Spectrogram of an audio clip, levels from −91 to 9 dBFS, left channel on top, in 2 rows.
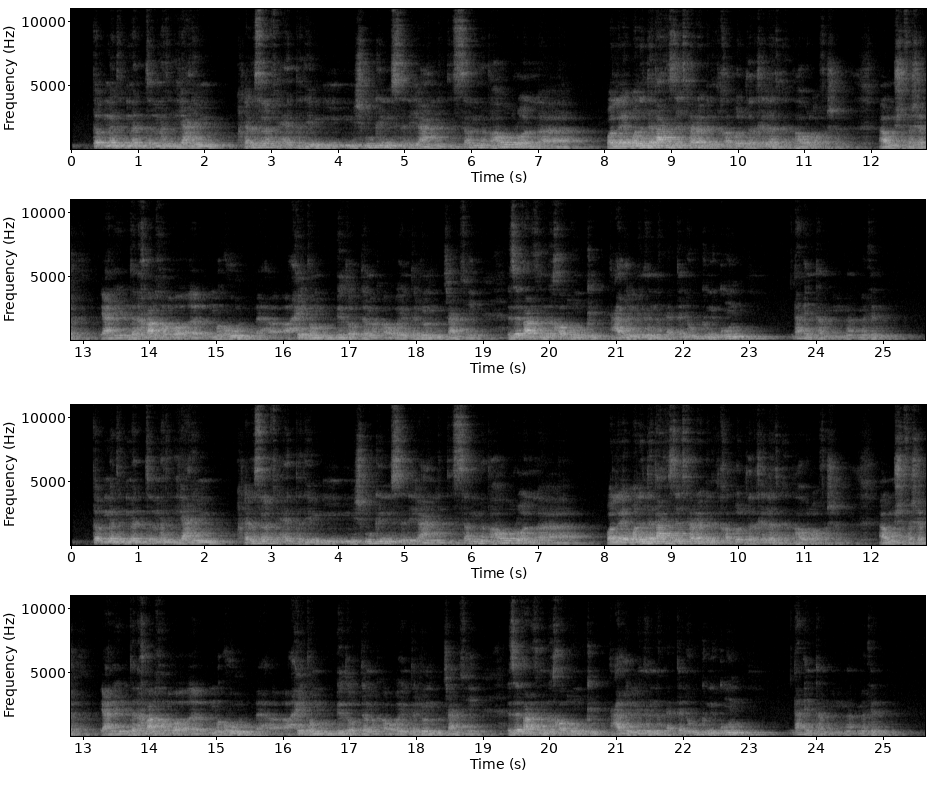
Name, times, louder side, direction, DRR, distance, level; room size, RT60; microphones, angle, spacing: voice 1, 0.3-2.2 2.5-7.5 8.0-11.5 11.8-12.8 13.3-18.9 19.4-22.9 23.6-24.9, equal, 15° right, -7 dB, 1.0 m, -28 dB
5.0 x 3.5 x 2.4 m, 1.3 s
head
